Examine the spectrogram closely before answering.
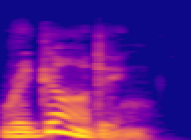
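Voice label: "regarding", British English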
